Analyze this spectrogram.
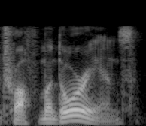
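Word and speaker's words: Tralfamadorian: about he uh also has encounters with the trophomedorians so some people have problems with this pronunciation i'll do it slowly trophomedorian so trophomedorians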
